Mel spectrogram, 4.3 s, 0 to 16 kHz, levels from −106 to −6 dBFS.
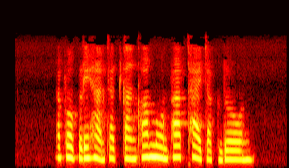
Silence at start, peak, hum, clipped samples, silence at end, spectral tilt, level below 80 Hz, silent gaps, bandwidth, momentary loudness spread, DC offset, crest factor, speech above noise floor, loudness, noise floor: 0.85 s; -12 dBFS; none; under 0.1%; 0.55 s; -8.5 dB/octave; -74 dBFS; none; 6 kHz; 10 LU; under 0.1%; 14 dB; 47 dB; -26 LUFS; -71 dBFS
